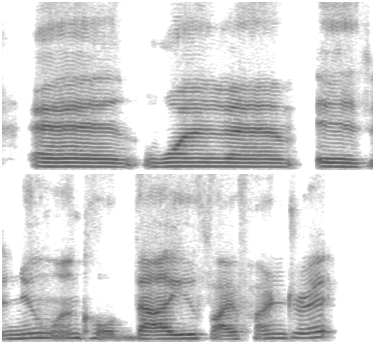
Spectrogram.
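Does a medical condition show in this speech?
Yes: cerebral palsy.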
